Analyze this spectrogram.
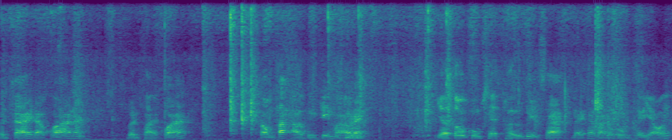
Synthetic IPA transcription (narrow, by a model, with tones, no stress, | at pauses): e˧nt͡ɕaː˨˦jɗa̰ː˧˩wxwaː˨˦na˨˩j | ɓe˧nfa̰ː˧˨jxwaː˨˦ | kə˧wŋ͡mt̪aː˦˥k̚ʔəː˧˩vḭ˧˨t͡ɕi˨˦mə̰˧˩ɗa˧˩ | zəː˨˩t̪o˧jkʊ̰˧˥ŋ͡msɛ̰˧˥t̪ʰɨ˧˩ɓi˧ənsaː˨˩k̚ɗe˧˩kaː˦˥k̚ɓa̰ː˧˨nkʊ˨˩ŋ͡mt̪ʰɛ˧wzɔ̰˧˩j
